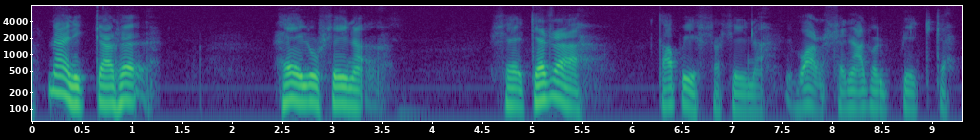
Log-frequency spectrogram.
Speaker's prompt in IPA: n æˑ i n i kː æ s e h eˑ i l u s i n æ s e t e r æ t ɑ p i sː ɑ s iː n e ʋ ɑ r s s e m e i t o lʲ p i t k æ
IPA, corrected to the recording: n æˑ i n i kː æː s e h eˑ i l u s iː n æ s e t e r æ t ɑ p i sː ɑ s iː n æ ʋ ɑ r s s e n e æ t o lʲ p i t k æ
